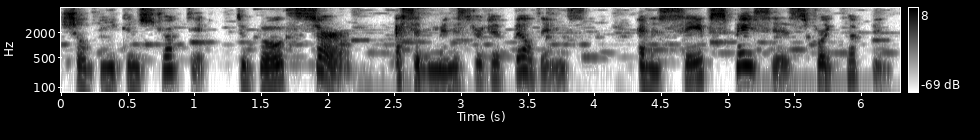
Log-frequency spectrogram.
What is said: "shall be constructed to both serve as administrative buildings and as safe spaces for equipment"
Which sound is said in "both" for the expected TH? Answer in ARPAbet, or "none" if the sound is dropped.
TH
